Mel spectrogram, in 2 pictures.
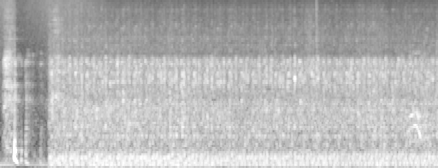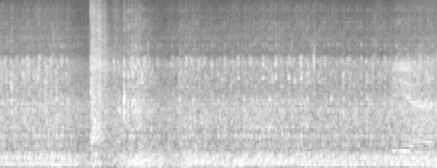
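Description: An old convertible car's engine running with a steady low rumble, briefly interrupted about eight seconds in.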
